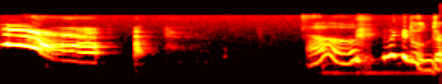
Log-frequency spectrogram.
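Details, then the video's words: Pet Siberian Husky singing for another dog: a falling howl, a pause, then warbling, wavy howls that rise and fall with a quavering, talking quality, alongside a person's voice. "Siberian Husky, Moe sings a song for Mishka"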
